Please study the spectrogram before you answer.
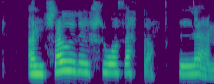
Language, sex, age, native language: Icelandic, female, 10, Icelandic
